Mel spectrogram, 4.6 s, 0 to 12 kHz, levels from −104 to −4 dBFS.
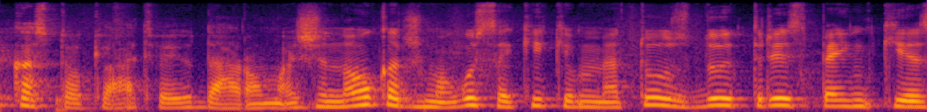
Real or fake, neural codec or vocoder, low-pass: real; none; 10.8 kHz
